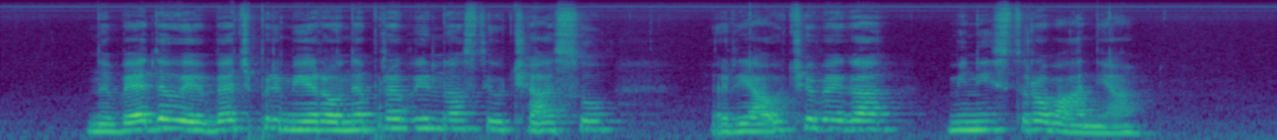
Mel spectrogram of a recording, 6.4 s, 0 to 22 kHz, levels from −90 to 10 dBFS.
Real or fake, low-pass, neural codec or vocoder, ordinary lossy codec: real; none; none; none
